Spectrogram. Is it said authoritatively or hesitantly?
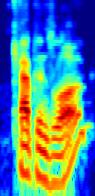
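hesitantly. It is said tentatively, like a question.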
